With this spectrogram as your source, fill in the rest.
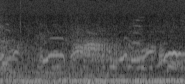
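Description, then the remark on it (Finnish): A red-throated loon calls loudly, a run of wavering, goose-like wailing cries repeating in quick succession over steady background noise, with no talking. “Joskin toi kaakkuri ikiaikainen huuto, se on, se on hieno.”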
